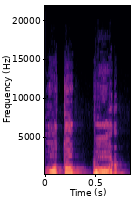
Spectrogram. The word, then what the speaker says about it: অতঃপর: বর্ণটি দৃত্ত উচ্চারিত হয় যেমন অতঃপর যেমন দেখো এই যে বিসর্গের পরে কিন্তু যে পে যে বর্ণটি আছে এটা কিন্তু দৃত্ত উচ্চারিত হবে তার মানে যে বর্ণের আগে বিসর্গ থাকবে সে বর্ণটির উচ্চারণ কি হবে দৃত্তমা দুইবার উচ্চারিত হবে দেখো এখানে প কিন্তু দুইবার উচ্চারিত হয়েছে একইভাবে আমরা বলতে পারি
